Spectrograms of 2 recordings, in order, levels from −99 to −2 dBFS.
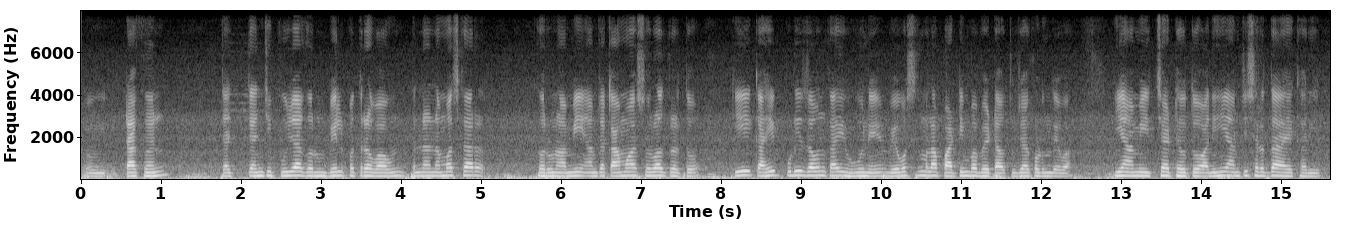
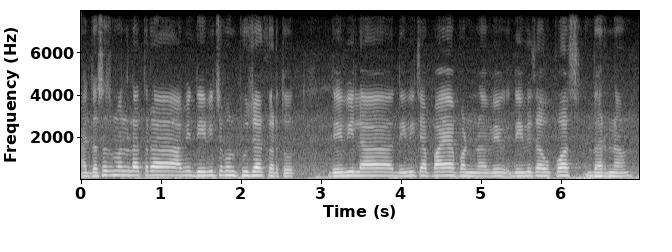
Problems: constant background noise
